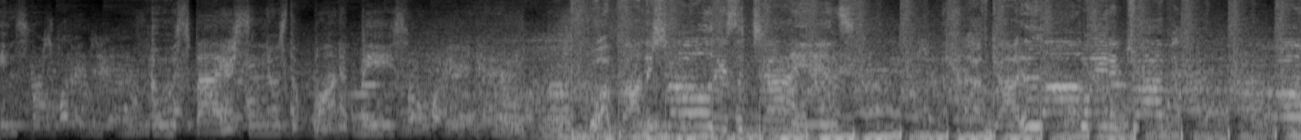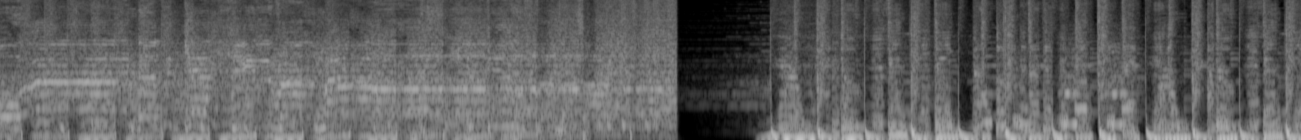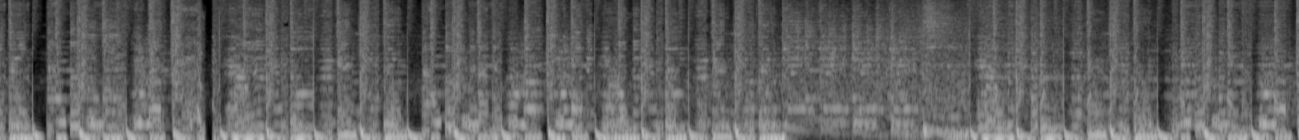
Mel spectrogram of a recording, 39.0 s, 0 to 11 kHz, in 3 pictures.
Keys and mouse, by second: 0.9 ctrl+r, 3.0 s, 4.7 click, 5.6 ctrl+z, 6.4 click, 7.3 `, 8.5 click, 9.1-10.2 drag, 11.1 middle click, 11.8 click, 13.9 click, 16.2 z, 16.7 click, 17.8 ctrl+r, 18.8 ctrl+r, 20.4 click, 21.3 alt+click, 22.1 click, 23.0-24.3 drag, 24.6 middle click, 25.3 alt+click, 25.7 middle click, 26.4 alt+click, 27.2 click, 28.6-30.3 drag, 30.7 middle click, 31.5 ctrl+r, 33.1 click, 33.5 x, 35.3 alt+click, 35.7 `, 36.9 click, 37.7 `.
